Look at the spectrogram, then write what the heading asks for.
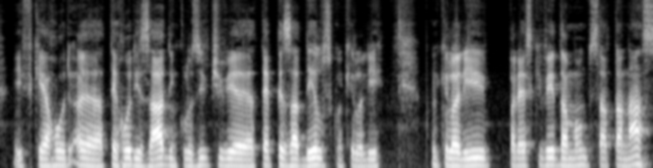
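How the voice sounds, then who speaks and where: The speech moves at a fairly quick pace. The sound is dry and close with no echo, over a quiet background. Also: man. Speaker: Bible study teacher. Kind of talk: lecture. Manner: fast; animated.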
